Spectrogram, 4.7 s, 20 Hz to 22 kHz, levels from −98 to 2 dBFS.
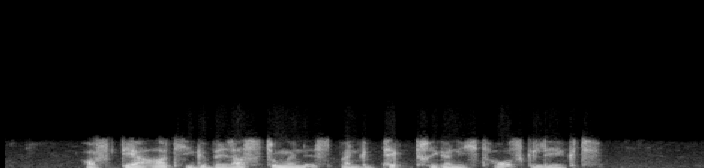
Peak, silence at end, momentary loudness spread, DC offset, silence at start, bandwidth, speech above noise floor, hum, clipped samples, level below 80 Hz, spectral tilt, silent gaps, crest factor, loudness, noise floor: -2 dBFS; 0.7 s; 9 LU; under 0.1%; 0.55 s; 4.1 kHz; 42 dB; none; under 0.1%; -58 dBFS; -10 dB/octave; none; 20 dB; -22 LUFS; -63 dBFS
